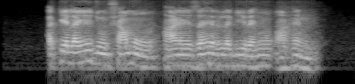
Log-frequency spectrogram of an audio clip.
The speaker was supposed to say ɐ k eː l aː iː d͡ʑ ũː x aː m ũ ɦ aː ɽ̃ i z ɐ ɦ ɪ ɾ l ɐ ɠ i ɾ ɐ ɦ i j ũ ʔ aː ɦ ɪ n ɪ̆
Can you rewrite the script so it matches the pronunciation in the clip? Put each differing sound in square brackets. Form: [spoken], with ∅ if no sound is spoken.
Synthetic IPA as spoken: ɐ k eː l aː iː d͡ʑ ũː [ʃ] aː m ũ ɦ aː ɽ̃ [e] z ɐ ɦ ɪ ɾ l ɐ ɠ i ɾ ɐ ɦ i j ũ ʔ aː ɦ ɪ n ɪ̆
